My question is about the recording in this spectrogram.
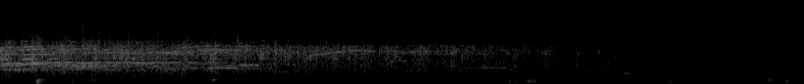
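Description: Audience applauding, the sound fading away steadily until it is gone about seven seconds in.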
